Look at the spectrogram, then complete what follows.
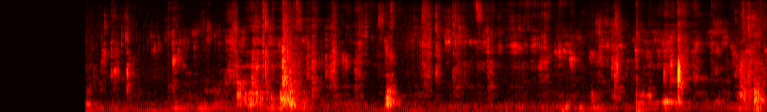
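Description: Fish frying in hot oil, a dense sizzle with scattered crackles and pops, starting about a second in after a short silence.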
